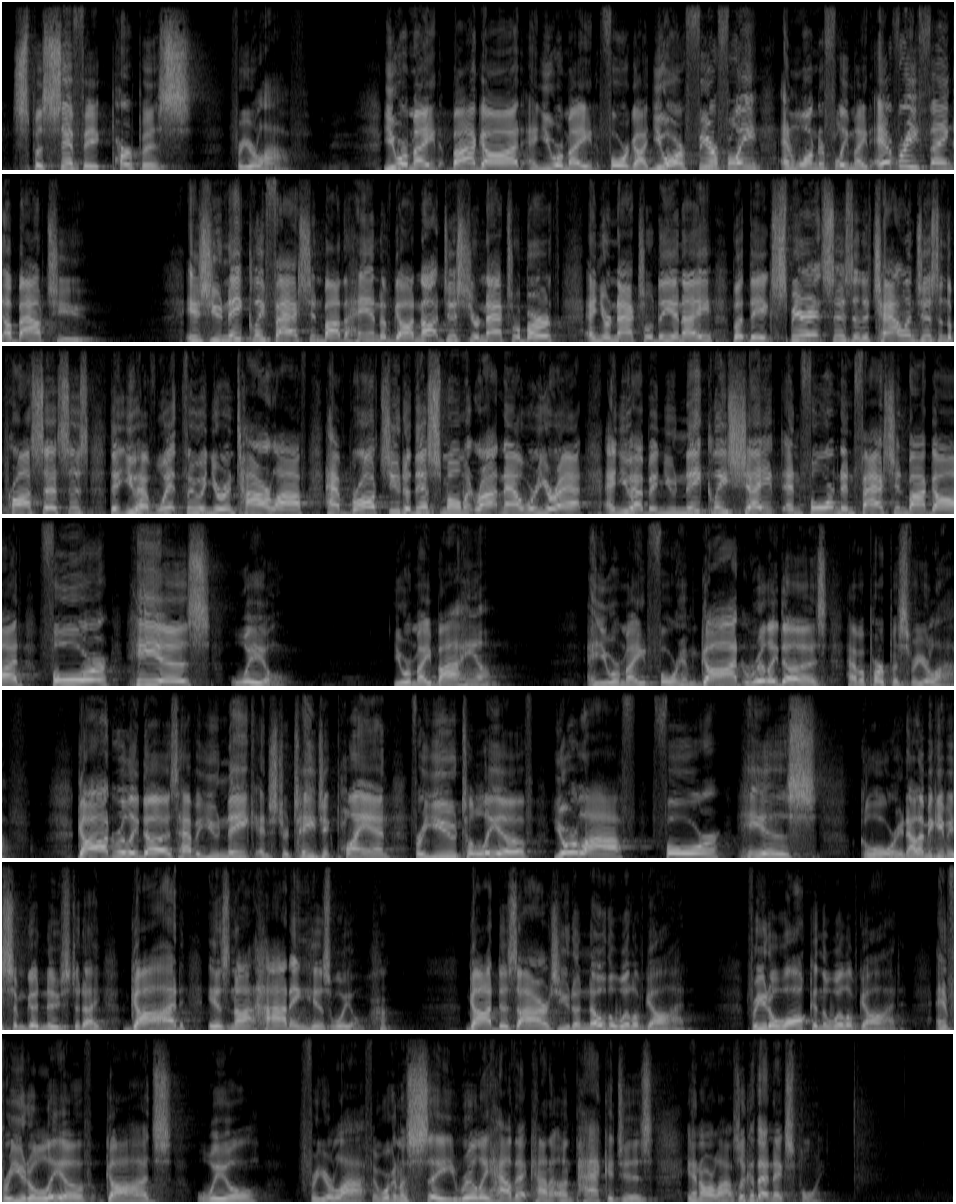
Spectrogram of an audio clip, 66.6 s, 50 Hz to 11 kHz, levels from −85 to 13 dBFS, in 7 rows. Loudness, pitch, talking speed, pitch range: -30 LUFS, 215 Hz, 165 wpm, 180-255 Hz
